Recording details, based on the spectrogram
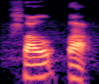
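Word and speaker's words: faux pas: next word is फाओपा, जैसे मैंने pronunciate किया था, स्पेलिंग आप देख रहे हैं FAUXPAS, इसमें X भी साइलेंट है और S भी साइलेंट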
